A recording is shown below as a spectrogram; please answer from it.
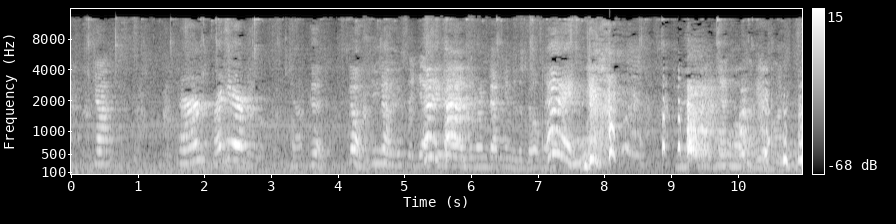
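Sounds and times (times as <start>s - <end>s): dog barking: 9.2s - 10.2s.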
